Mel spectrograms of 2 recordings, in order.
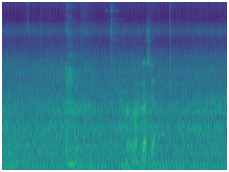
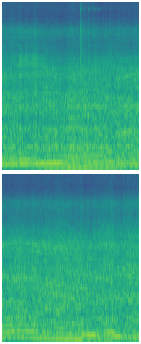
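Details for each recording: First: Honda PCX scooter that had been losing power and bogging at full throttle, idling after the right-hand throttle-opening sensor reads normally again on the scan tool: an even, steady putter with no misfires, stumbles or hunting. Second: Honda PCX scooter, fuel pump pressure and spark plugs checked OK: smooth at gentle throttle, but at full throttle the engine drones flat and sags instead of climbing; bogging blamed on a faulty throttle sensor.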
